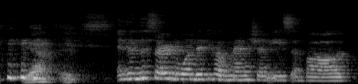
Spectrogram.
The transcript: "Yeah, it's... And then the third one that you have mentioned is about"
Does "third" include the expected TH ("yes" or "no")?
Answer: yes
